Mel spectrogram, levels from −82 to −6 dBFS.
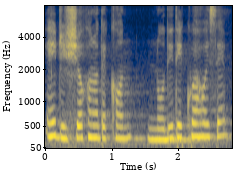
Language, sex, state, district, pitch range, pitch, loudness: Assamese, female, Assam, Kamrup Metropolitan, 240-275 Hz, 255 Hz, -13 LUFS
